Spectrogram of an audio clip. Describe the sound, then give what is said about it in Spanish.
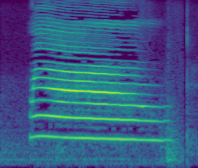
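A cat lets out a single long, drawn-out meow, clear, its pitch sliding slightly downward before it breaks off, with no other sounds around it. “En ese momento pasó un gato.”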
